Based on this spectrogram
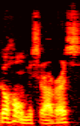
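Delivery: steady, firm, no-nonsense, final tone. Retelling being told to go home after class: imitating a firm voice. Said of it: "He looked at me with a firm voice".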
